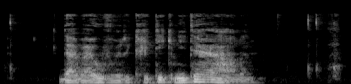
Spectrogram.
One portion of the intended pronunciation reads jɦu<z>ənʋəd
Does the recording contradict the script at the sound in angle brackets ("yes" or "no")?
yes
